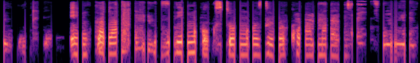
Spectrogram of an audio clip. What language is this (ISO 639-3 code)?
lug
